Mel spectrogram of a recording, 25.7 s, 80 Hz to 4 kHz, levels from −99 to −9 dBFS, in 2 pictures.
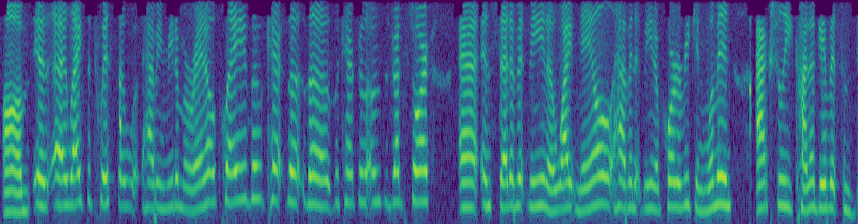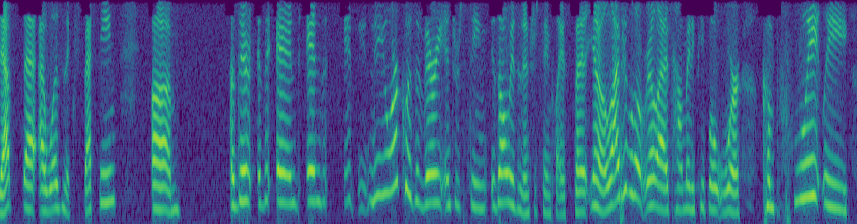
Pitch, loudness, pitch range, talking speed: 265 Hz, -29 LUFS, 235-295 Hz, 175 wpm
